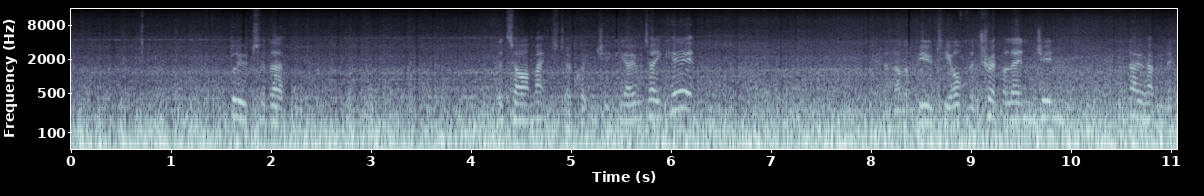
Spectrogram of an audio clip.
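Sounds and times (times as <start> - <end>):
wind and road noise in helmet: 0.0 - 11.0.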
